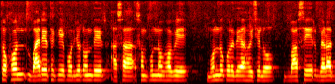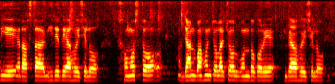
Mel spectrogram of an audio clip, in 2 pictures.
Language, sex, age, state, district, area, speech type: Bengali, male, 45-60, West Bengal, Jhargram, rural, spontaneous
